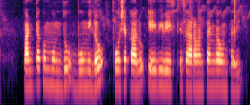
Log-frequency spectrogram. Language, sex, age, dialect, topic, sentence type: Telugu, female, 18-24, Telangana, agriculture, question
